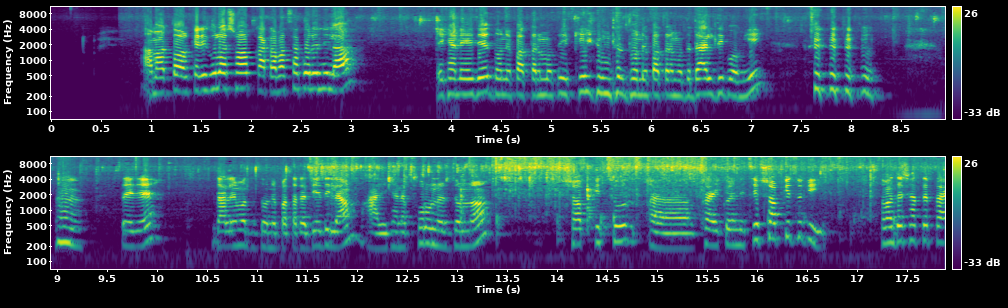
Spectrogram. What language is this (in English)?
Arabic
